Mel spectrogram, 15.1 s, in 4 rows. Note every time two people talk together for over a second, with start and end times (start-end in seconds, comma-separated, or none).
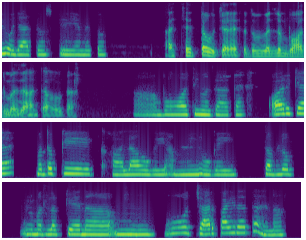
none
